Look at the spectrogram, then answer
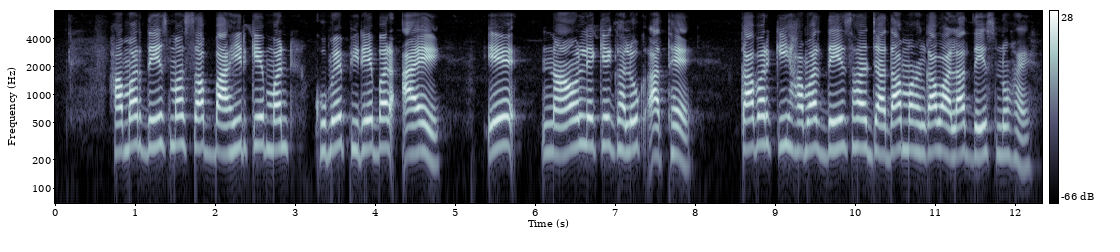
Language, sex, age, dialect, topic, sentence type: Chhattisgarhi, female, 41-45, Eastern, banking, statement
